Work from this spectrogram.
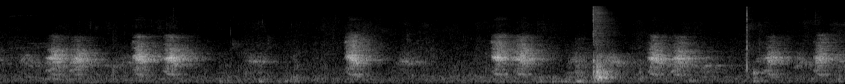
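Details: Chihuahua puppies yapping indoors: thin, high barks in short pairs and threes with brief pauses between, plus a sharp knock or click near the end.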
